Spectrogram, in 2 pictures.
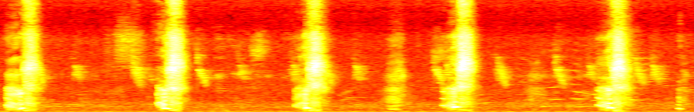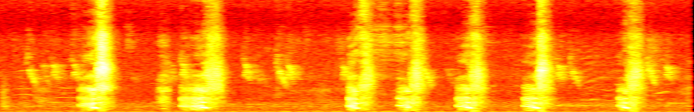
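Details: Sneezing attack from high pollen count combined with dust allergy: around a dozen short, explosive sneezes at steady intervals over fourteen seconds, coming so frequently it was tiring.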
